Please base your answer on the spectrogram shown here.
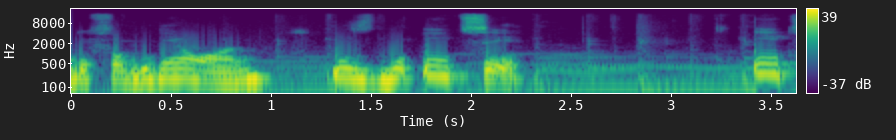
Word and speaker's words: et: So the one that is interdite, let's start with the forbidden one, is the et. Et. So the T in et, which means and, is not pronounced.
